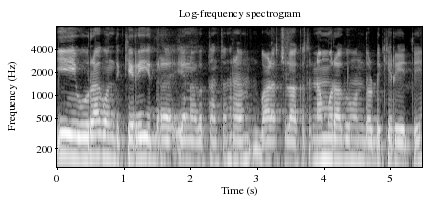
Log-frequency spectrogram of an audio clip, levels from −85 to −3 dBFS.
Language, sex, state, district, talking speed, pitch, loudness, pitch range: Kannada, male, Karnataka, Belgaum, 185 wpm, 130 Hz, -15 LUFS, 125-135 Hz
